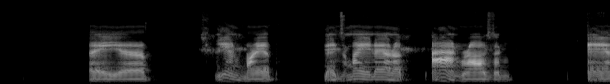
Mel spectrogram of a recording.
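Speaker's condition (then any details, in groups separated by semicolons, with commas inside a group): Laryngectomy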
